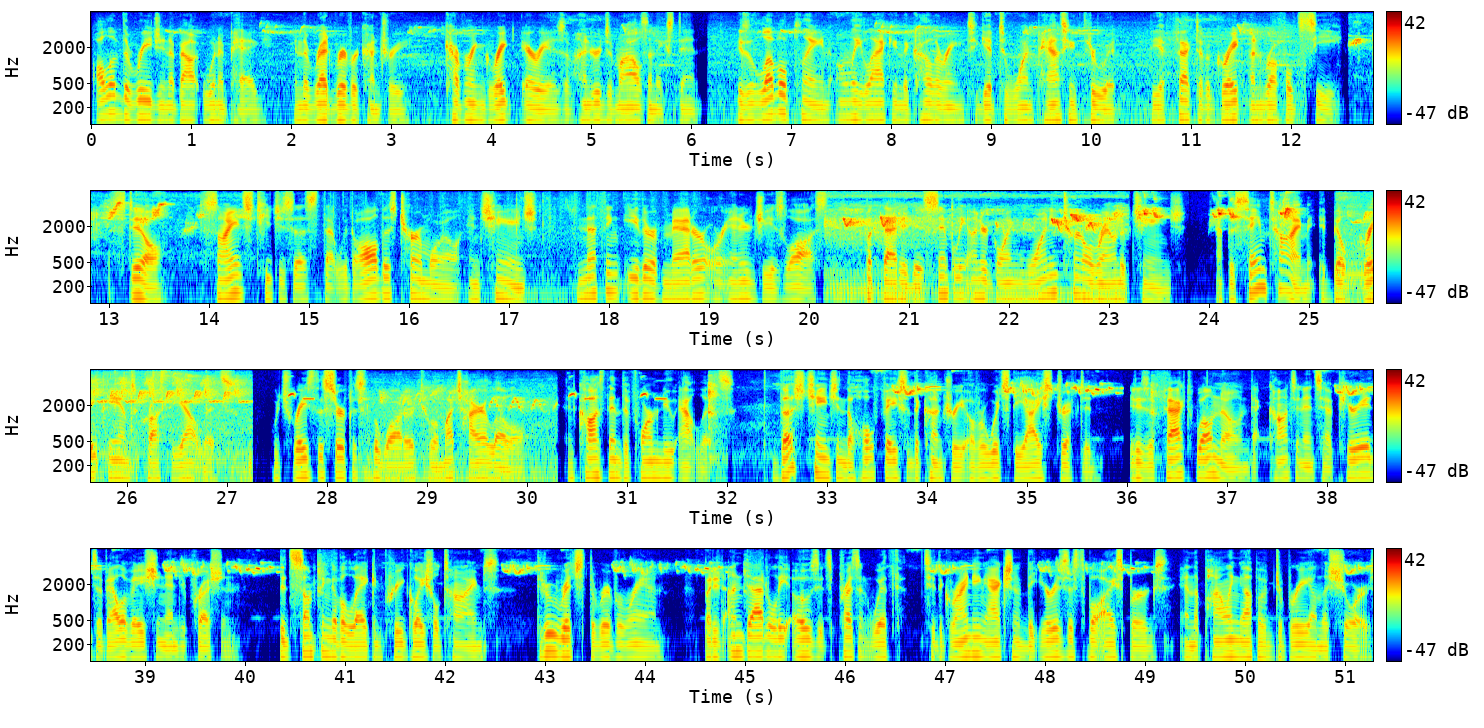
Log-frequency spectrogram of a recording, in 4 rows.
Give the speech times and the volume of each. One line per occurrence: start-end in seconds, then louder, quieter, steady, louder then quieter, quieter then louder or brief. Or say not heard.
0.1-51.2 steady.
